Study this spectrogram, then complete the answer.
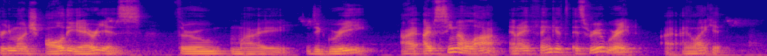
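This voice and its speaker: Amid audible room echo, a man speaks at a fairly slow pace in a medium pitch. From Brazil. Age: 20s. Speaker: software engineer. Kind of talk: interview answers. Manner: halting, repeats words.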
